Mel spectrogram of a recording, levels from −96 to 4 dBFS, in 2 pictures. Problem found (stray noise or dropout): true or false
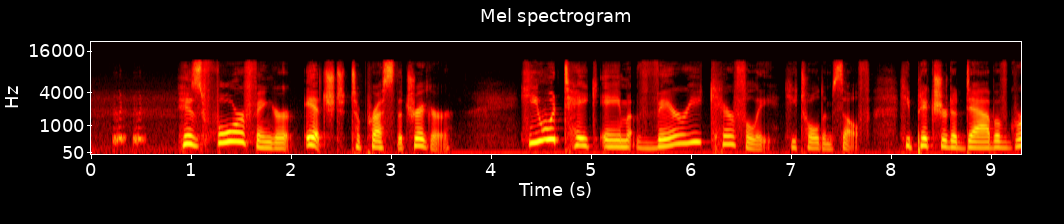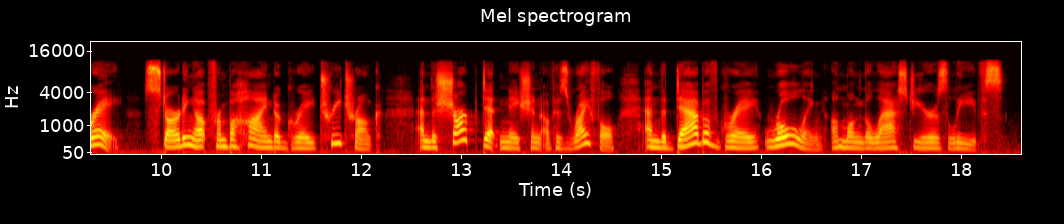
true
